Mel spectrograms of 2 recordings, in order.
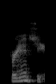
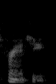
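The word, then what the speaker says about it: Franchy: I'm going with uh I think this is correct pronunciation Frankie Cordero France Yankees franchi okay it is franchi I'm pretty sure it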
